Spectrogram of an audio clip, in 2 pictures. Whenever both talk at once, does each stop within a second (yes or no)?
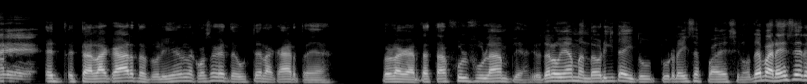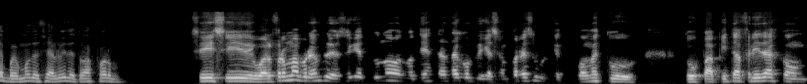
yes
